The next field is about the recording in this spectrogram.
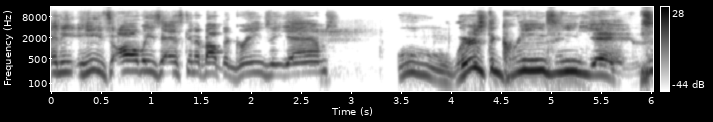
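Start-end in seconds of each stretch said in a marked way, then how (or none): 3.5-6.0 loud, slow voice with words drawn out. Acting out how he is always asking at the cookout, good Randy voice. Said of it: "That's a good Randy voice".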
